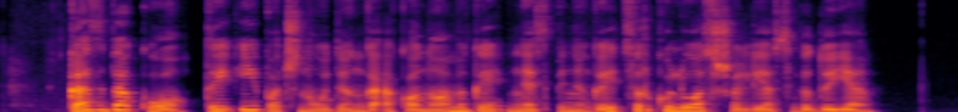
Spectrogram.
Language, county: Lithuanian, Tauragė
